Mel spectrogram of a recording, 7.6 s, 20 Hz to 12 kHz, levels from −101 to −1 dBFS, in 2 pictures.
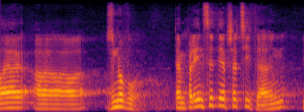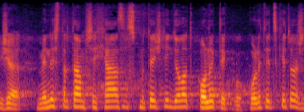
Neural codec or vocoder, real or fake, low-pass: codec, 24 kHz, 0.9 kbps, WavTokenizer, medium speech release version 1; fake; 10.8 kHz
